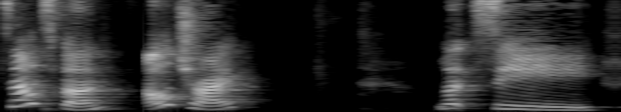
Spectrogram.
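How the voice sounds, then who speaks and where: A little monster schoolgirl, played by a woman with a high voice. She is an eager, emphatic storybook pupil who hesitates over her words and gets exasperated easily. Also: sing-song, very slow, sharp tone, exaggerated voice. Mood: eager, hesitant.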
